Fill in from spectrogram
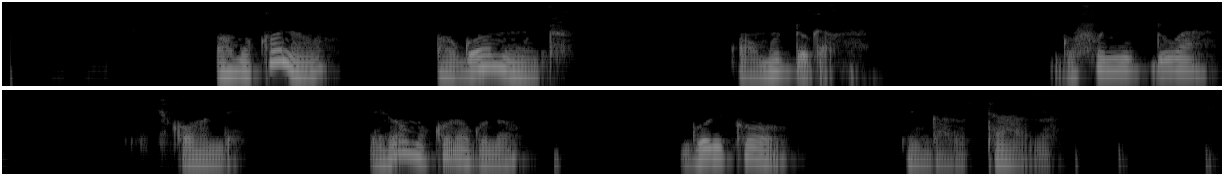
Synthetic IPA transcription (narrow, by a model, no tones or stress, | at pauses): omuko̞no̞ | ɡwo̞ːmuuːntʰu̥ | omudːuɡa̰ma | ɡufuɲidːwa | eci̥kʰoːnde̞̰ | eɾo̞ːmukʰo̞̰no̞ɡuno̞ | ɡulikʰo̞ | eŋɡalotʰːaːna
